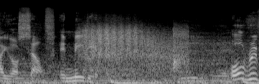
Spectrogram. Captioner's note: gunfire over comms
